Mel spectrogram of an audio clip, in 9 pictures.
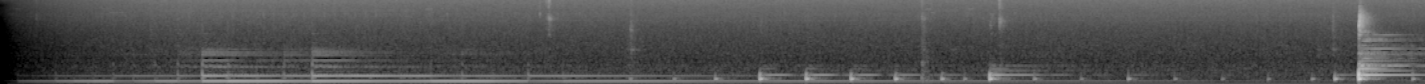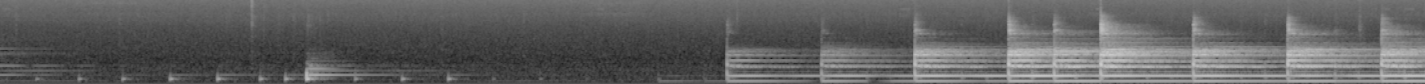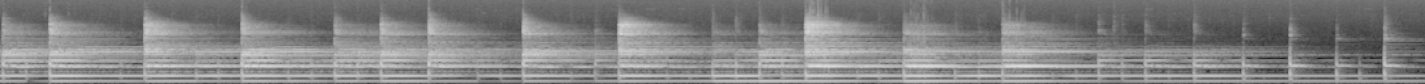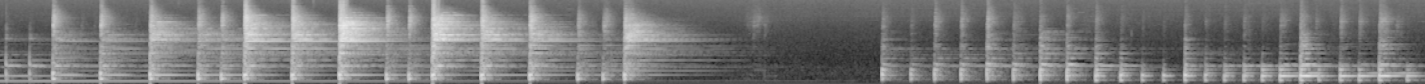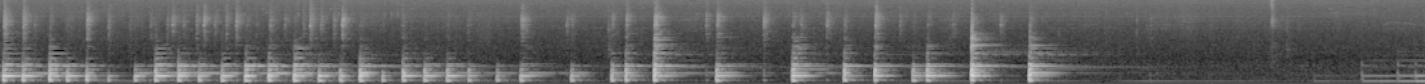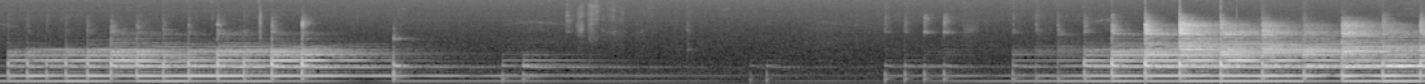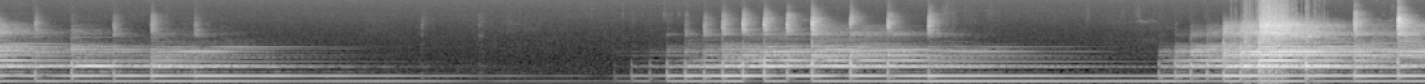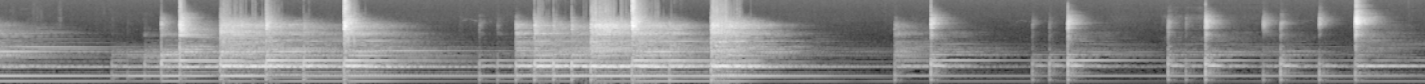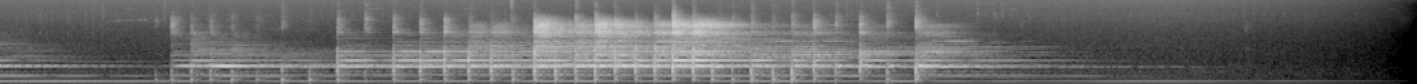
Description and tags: a thiny economical chinese salad bowl tuned in G?
chinese-salad-bowl, g, metal, thiny-iron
